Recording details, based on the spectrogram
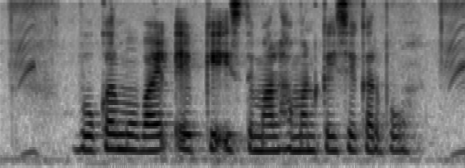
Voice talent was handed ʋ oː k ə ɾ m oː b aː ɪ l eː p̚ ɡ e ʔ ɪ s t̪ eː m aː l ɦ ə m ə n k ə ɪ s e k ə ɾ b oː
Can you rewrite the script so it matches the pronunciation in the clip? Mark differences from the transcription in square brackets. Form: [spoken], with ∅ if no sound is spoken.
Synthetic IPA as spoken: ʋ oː k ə ɾ m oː b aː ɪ l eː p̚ [k] e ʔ ɪ s t̪ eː m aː l ɦ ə m ə n k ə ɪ s e k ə ɾ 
